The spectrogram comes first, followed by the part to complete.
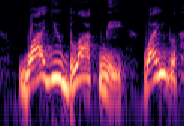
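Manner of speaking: acted-out, half-strength yelling that keeps breaking off. Recounting a caller who screamed at them while they were live, imitating someone screaming. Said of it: "starts screaming and hollering at me".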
